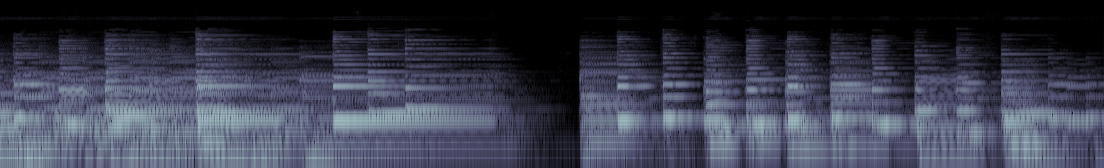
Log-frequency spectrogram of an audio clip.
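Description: Solo grand piano playing. A passage ends in a held chord that dies away to a brief silence about four seconds in. Then the playing resumes with a string of separately struck notes, about three a second.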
